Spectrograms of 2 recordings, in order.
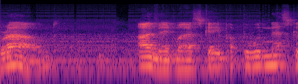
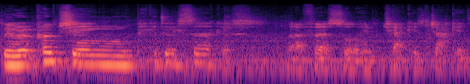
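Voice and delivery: ordinary delivery

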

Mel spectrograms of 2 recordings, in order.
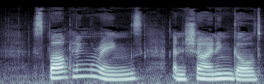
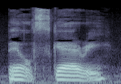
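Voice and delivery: very soft, slow, low private thought; thinking to oneself; 4 semitones lower, 9 dB quieter, slower than usual. A narrator's reading. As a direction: think it aloud, hushed and uneasy. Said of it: "Oliver thought".

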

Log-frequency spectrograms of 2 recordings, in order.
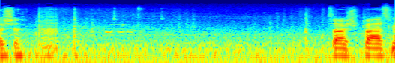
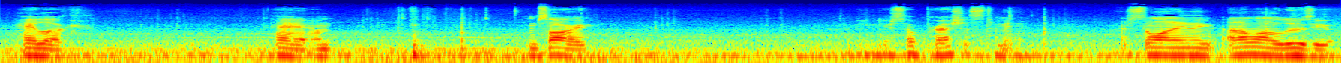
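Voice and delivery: tender apology; 5 semitones lower, 7 dB quieter than usual. Acted. Making up with the dog.

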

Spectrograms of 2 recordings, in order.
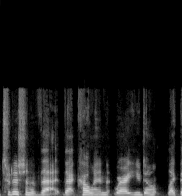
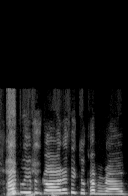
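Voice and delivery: mom voice, high; 10 semitones higher than usual. Retold or imitated. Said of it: "you know".

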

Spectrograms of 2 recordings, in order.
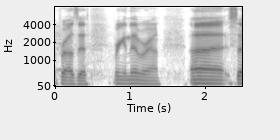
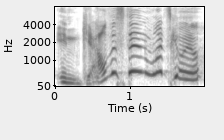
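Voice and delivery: high, loud incredulous mock disbelief; amazed in-laws; 6 dB louder than usual. Retelling his wife's Texas family, high shocked disbelief. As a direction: imitate small-town family in shocked disbelief. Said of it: "And they were like".

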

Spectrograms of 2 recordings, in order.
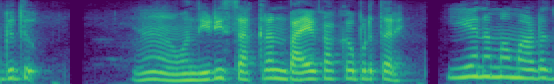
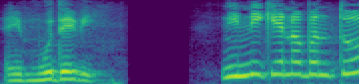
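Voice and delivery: loud scolding that leaps up high; angry scolding; 5 semitones higher, 5 dB louder than usual. Acted. Mother scolding the son who wants to leave, angry. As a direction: lash out in loud, indignant disbelief.

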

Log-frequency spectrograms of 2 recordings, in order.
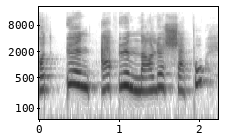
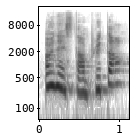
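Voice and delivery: plain reading voice

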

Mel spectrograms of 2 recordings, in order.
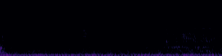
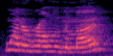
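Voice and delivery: high, loud, quick storybook pig; pig's invitation; 4 semitones higher, 20 dB louder than usual. A narrator's reading. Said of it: "grunted the pig".

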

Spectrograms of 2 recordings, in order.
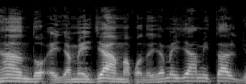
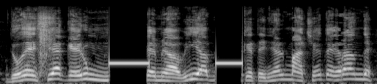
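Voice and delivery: higher and louder, laughing as he insists; laughing insistence; 7 semitones higher, 5 dB louder than usual. Real, not acted. Guest insisting to host it's true, laughing. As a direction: swear it's true while still cracking up. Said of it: "esto no es mentira".

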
